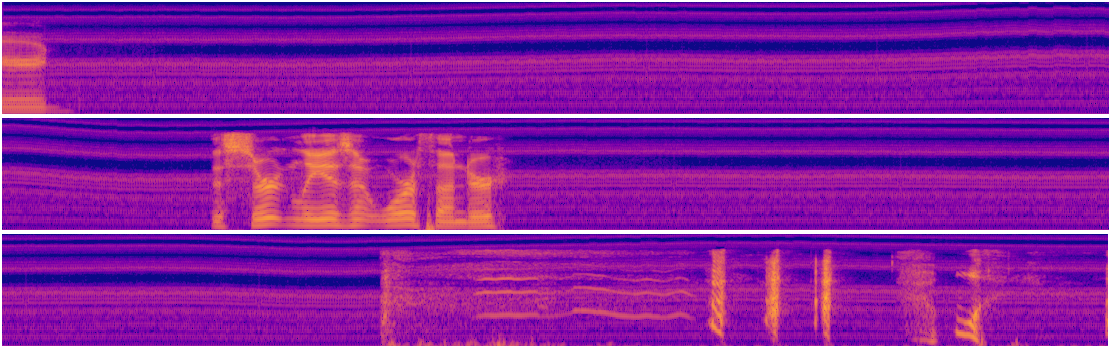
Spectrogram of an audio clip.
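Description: A small propeller plane's engine drones steadily, its pitch rising and falling slightly.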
